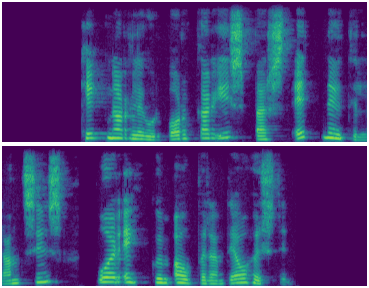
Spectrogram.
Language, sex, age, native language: Icelandic, female, 50-59, Icelandic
